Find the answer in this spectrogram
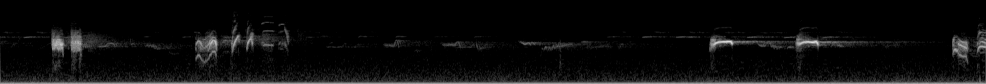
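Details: In Estonia, by an osprey nest, a song thrush delivers scattered brisk phrases, sharp chirps and short whistles with long gaps between, against a thin continuous high background tone.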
